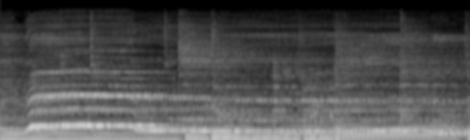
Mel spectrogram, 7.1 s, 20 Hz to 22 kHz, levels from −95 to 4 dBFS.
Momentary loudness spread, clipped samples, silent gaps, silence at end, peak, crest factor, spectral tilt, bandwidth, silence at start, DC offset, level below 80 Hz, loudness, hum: 8 LU; under 0.1%; none; 0 s; -8 dBFS; 14 dB; -8 dB/octave; 13 kHz; 0 s; under 0.1%; -32 dBFS; -23 LUFS; none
